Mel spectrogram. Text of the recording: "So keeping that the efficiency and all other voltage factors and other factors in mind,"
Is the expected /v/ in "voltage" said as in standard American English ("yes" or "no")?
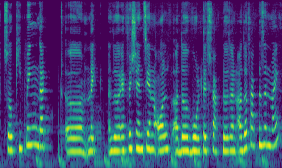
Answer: yes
